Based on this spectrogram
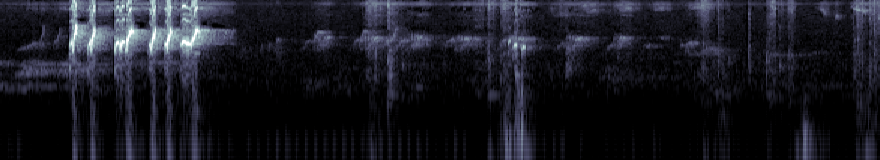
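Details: Singing male Ruby-throated bulbul, vocal all day long: a fast run of six crisp, high chirps lasting about a second, followed by quiet with a few soft knocks and thumps.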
